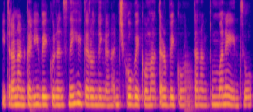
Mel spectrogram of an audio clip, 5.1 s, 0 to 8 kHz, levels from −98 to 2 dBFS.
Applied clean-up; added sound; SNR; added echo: neural mask model DeepFilterNet 3.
